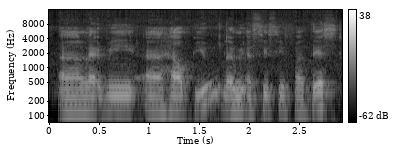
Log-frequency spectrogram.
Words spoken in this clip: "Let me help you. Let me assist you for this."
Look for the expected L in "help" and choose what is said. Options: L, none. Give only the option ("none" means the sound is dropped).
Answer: L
